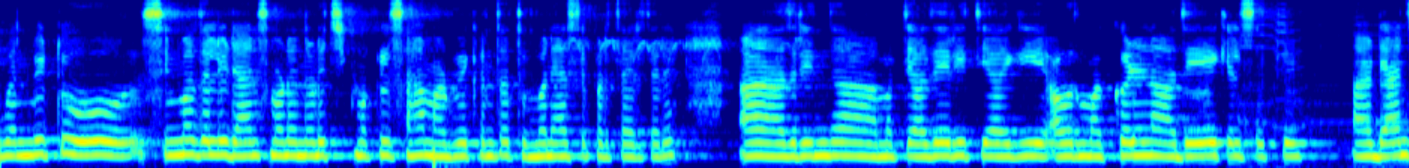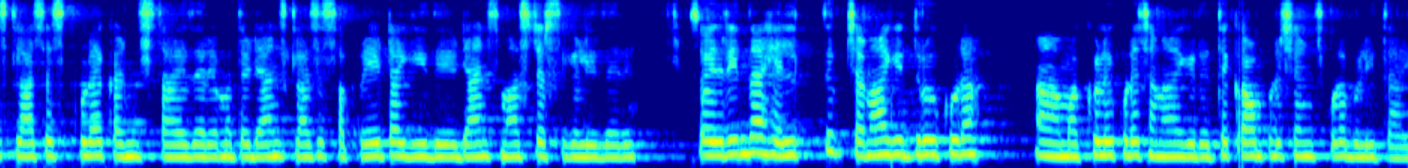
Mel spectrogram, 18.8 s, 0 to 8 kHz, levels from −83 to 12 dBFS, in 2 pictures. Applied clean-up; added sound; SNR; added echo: neural separator model SepFormer DNS4.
